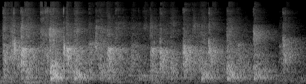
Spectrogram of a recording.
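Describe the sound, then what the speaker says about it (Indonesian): Group clapping for a student team at an Indonesian university session, with distinct, fairly rhythmic claps from a modest number of people, close and lively, surging in uneven bursts across a few seconds. "Silakan tepuk tangan kepada kelompok Ar-Rahim."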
